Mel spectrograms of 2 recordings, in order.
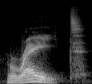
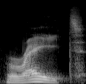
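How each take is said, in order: The two takes are said the same way.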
